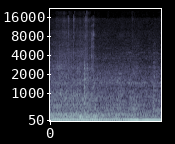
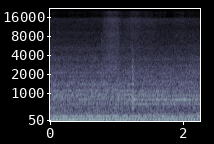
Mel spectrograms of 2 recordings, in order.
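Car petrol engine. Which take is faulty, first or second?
second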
